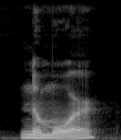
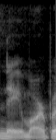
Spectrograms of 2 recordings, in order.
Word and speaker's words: Namor: He says it, no more. but like it's traditionally pronounced Neymar, but I think that they changed it because they did have more dialect so that it's Mayan.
